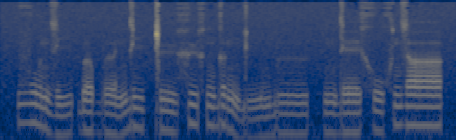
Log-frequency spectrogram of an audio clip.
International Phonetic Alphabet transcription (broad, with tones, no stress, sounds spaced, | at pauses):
v u˥˧ n z i˩˧ ɓ ə˧ b ɘ˧˩ n d i˥˧ ǀ y˧˩ x y˥ x ŋ ɡ ɘ˥˧ ŋ ɡ i˩˧ m b ɨ˥ | n d e˧ x u˧˩ x n z ɐ˥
